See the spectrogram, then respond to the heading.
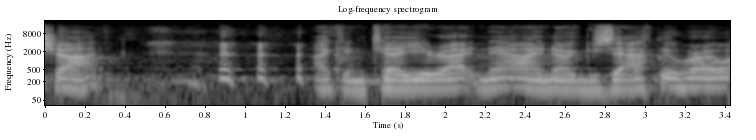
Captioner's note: audience laughs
